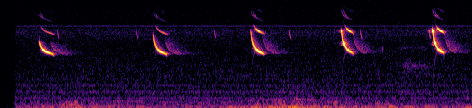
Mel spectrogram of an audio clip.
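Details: Big brown bat (Eptesicus fuscus) echolocation calls, normally inaudible and made audible by a device: sharp, downward-sweeping chirps repeating about once a second. Returning echoes tell the bat whether food is available.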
